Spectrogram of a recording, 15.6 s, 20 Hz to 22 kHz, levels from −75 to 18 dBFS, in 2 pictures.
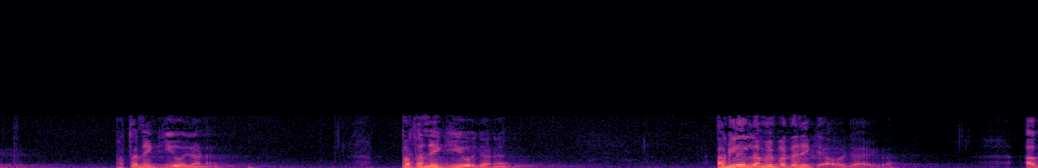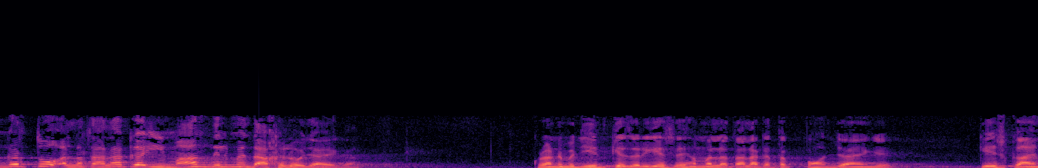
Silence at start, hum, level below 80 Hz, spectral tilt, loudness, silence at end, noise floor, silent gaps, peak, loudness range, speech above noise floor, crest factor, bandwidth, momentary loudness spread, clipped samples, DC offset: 0 s; none; -50 dBFS; -6 dB/octave; -16 LUFS; 0 s; -54 dBFS; none; 0 dBFS; 5 LU; 39 dB; 18 dB; 7.2 kHz; 11 LU; under 0.1%; under 0.1%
